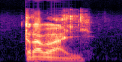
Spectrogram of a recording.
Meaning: work
- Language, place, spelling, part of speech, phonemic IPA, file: Occitan, Béarn, trabalh, noun, /tɾaˈbaʎ/, LL-Q14185 (oci)-trabalh.wav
